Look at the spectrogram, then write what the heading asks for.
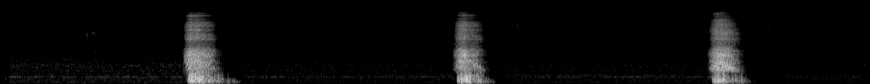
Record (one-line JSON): {"exhalation_length": "8.7 s", "exhalation_amplitude": 27283, "exhalation_signal_mean_std_ratio": 0.23, "survey_phase": "beta (2021-08-13 to 2022-03-07)", "age": "18-44", "gender": "Female", "wearing_mask": "No", "symptom_none": true, "smoker_status": "Never smoked", "respiratory_condition_asthma": false, "respiratory_condition_other": false, "recruitment_source": "REACT", "submission_delay": "1 day", "covid_test_result": "Negative", "covid_test_method": "RT-qPCR", "influenza_a_test_result": "Negative", "influenza_b_test_result": "Negative"}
